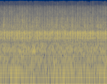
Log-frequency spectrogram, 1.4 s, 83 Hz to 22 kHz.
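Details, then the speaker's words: Grizzly G0765 7x14 mini lathe, first test run after rebuild: motor whirring with fast, light clicking from a damaged drive belt and an ill-fitting new motor pulley running off-center. "you can hear that clicking what that clicking is is the the belt and the new pulley the belt actually did have some damage on it"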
